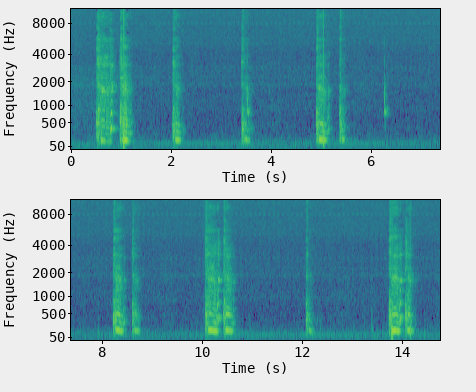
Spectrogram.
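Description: Repeated coughing in about nine bouts, often two coughs at a time, with roughly fourteen coughs over fifteen seconds against faint room hum.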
